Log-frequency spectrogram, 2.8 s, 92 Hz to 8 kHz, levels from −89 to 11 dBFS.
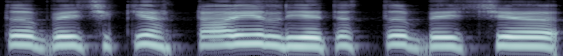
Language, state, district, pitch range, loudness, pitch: Kashmiri, Punjab, Kapurthala, 205-230 Hz, -14 LUFS, 220 Hz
